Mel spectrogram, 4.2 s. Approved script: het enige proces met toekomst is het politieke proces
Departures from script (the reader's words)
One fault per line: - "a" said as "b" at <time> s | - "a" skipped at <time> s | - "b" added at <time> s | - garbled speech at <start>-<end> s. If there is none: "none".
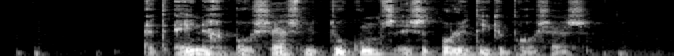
none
